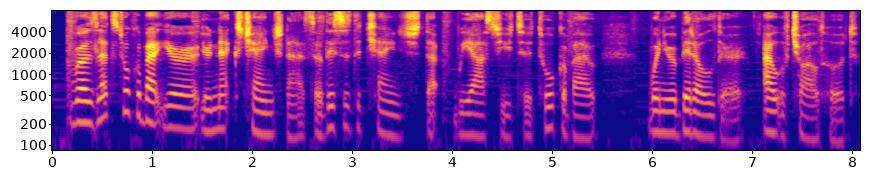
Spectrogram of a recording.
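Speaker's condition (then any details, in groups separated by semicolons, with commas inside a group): No condition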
